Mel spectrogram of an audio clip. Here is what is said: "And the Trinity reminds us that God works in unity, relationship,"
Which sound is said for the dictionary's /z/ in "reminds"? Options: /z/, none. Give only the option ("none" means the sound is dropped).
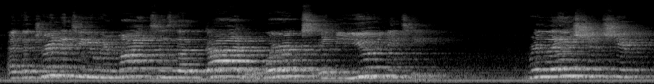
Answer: /z/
